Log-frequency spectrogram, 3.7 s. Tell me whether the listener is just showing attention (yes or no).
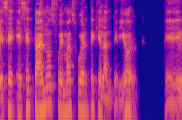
yes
